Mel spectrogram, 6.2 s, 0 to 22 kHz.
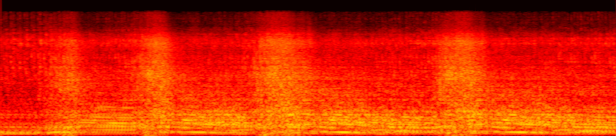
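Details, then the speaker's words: Honda NTV 650 V-twin, off the road about 10 years and first started after storage, petrol on reserve: even, steady engine note with gentle swells of revs, no knocks or rattles; running fine. "I don't know how well that's going to come out on this phone but you can hear it runs quite well bearing in mind device went off the road and not used to start it for 15 years I'd say that's the success"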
